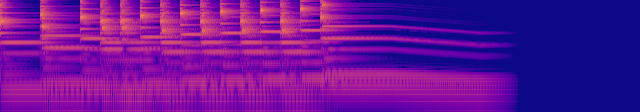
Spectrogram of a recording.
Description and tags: Sound of win in a game. For game development.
